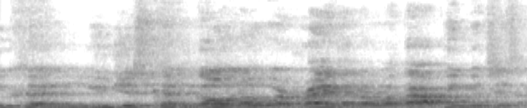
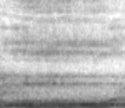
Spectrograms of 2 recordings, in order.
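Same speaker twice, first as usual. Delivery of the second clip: high, loud woo like the engine revving; engine roar imitation; 8 semitones higher, 6 dB louder than usual. Describing touching the gas on his Hellcat, a loud high engine woo. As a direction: fling out a big woo like flooring the gas. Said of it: "You touch the gas".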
